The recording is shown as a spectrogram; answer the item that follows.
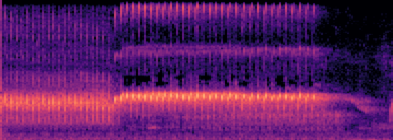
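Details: Canary song played for tutoring other birds: a buzzy rolled trill, then a brighter, steady, rapidly pulsed trill held for about a second and a half before fading.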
